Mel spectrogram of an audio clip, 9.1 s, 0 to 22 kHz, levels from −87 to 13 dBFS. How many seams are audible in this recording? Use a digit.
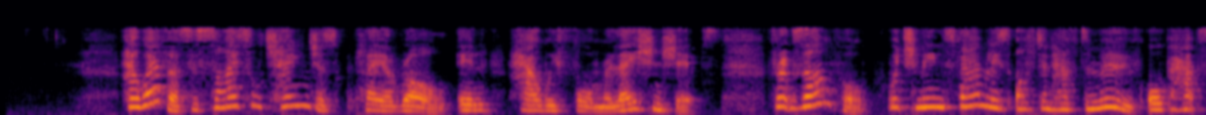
2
